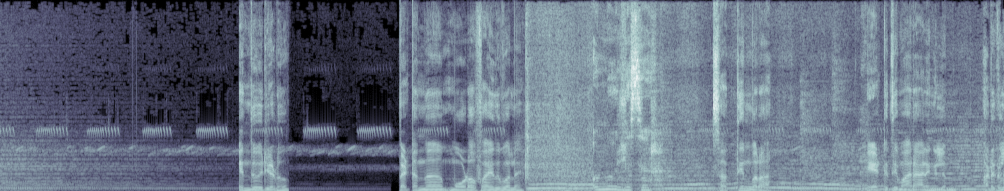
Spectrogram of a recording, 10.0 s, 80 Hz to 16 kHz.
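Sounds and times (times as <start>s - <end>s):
crickets chirping: 0.0s - 4.3s
background music: 0.0s - 10.0s.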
